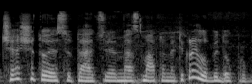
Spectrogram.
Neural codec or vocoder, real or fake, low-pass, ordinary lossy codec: none; real; 19.8 kHz; AAC, 32 kbps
